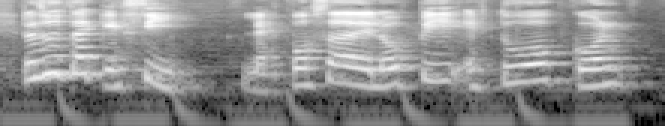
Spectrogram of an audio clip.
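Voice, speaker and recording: Against noticeable background noise, a woman speaks with a high pitch and lively intonation. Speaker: podcast host. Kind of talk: casual chat.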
